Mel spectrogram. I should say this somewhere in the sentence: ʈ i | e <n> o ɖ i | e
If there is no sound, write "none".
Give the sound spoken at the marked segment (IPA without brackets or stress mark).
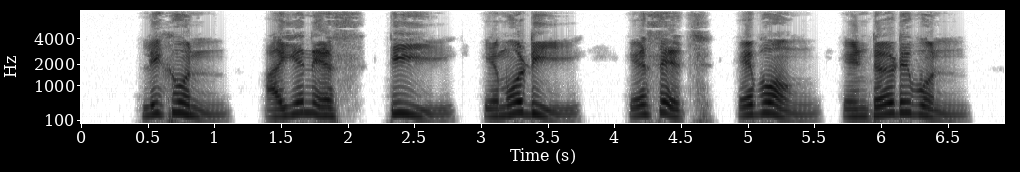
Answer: m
